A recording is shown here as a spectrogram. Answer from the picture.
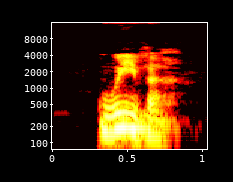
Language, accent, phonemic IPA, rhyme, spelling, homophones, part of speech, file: English, Southern England, /ˈwiː.və(ɹ)/, -iːvə(ɹ), weaver, weever, noun, LL-Q1860 (eng)-weaver.wav
- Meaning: 1. A person who weaves; especially, one who weaves cloth for a living 2. A horizontal strand of material used in basket weaving 3. A weaverbird 4. An aquatic beetle of the genus Gyrinus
